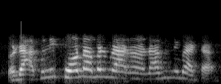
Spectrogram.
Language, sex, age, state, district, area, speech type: Bengali, female, 30-45, West Bengal, Kolkata, urban, conversation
